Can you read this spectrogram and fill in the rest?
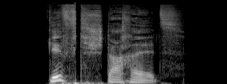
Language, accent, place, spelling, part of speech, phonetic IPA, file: German, Germany, Berlin, Giftstachels, noun, [ˈɡɪftˌʃtaxl̩s], De-Giftstachels.ogg
- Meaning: genitive singular of Giftstachel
